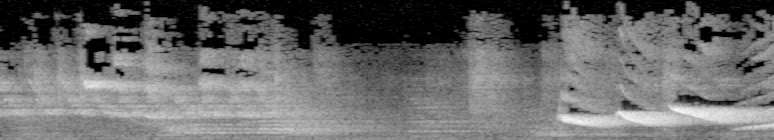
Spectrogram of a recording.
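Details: Green-winged saltator in a two-bird singing contest; faint muffled sounds give way to three bright, loud downward-sliding whistles in rapid succession at the end.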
